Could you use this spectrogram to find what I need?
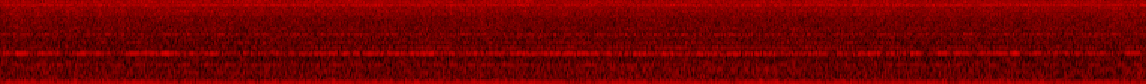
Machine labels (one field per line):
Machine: fan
